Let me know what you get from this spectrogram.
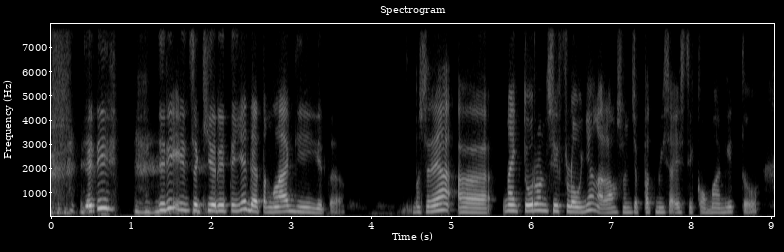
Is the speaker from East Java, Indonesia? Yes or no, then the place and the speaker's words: no; Jakarta, Indonesia; born there; also born or lived in Surabaya; Surabaya ngikut ngikut keluarga karena waktu itu keluarga pindah di Surabaya terus balik lagi ke Jakarta aku lahir di Jakarta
